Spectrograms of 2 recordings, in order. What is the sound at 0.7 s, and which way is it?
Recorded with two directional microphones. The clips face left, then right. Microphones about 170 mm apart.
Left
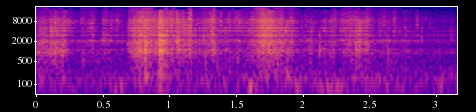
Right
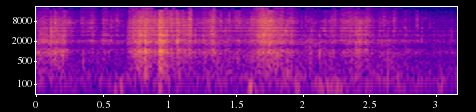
Crumpling, 25° right (ahead or behind).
